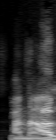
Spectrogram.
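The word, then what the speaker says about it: Canal+: Yeah, it sounds like the word channel in Spanish. Yeah, Canal.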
